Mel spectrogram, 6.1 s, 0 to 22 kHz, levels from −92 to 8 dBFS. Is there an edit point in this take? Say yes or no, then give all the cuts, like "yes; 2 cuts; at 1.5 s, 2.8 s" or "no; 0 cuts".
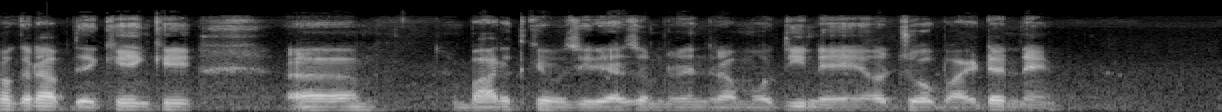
no; 0 cuts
